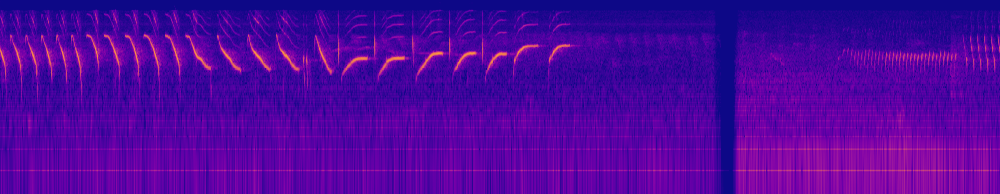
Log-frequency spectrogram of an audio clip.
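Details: Singing Belgian canary: a long rapid series of descending whistled sweeps, then rising slurred notes, a pause, and a faint sustained tone with low hum near the end.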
